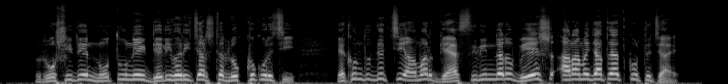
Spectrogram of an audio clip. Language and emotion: Bengali, surprised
